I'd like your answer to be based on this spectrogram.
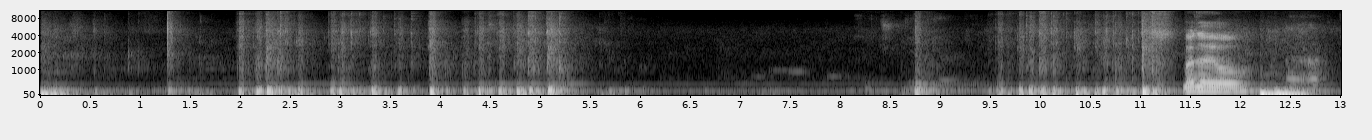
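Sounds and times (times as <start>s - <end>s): keyboard typing: 9.5s - 11.3s.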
